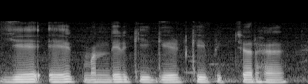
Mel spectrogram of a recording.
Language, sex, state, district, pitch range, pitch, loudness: Hindi, male, Assam, Kamrup Metropolitan, 110-115 Hz, 110 Hz, -15 LUFS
